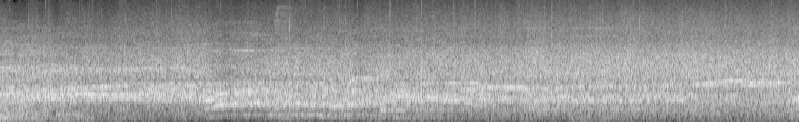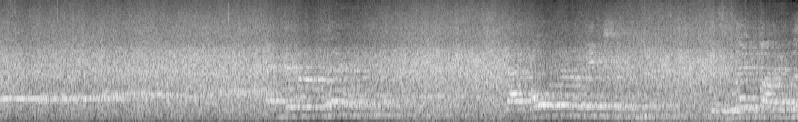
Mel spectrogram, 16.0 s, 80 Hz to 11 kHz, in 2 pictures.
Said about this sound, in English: There are a bunch of people cheering back there because those nine children moved to a town called Buxton, Iowa, which is coal mines. And the reason why those people are cheering is because I've got about 50 cousins here tonight.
